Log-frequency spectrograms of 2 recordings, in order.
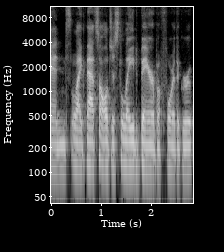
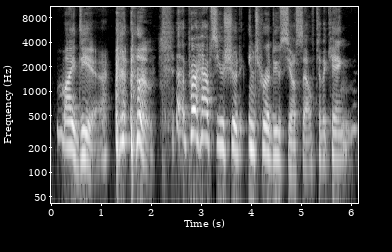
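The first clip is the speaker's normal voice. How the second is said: flustered gentleman; 6 semitones higher, 6 dB louder, slower than usual. Acted. Breeze flustered, clearing throat.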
